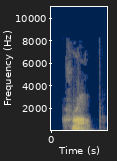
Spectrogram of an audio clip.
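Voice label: "crop", British English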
